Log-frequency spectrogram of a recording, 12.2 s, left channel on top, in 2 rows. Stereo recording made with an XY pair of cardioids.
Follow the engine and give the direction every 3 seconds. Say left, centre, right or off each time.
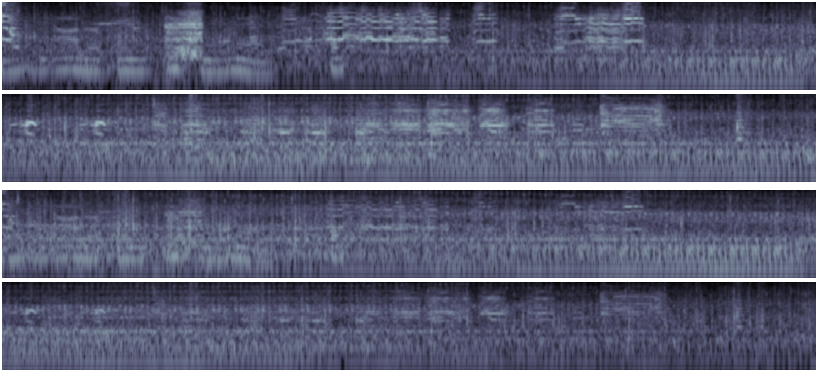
right, right, centre, left.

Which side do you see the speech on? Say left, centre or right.
centre.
